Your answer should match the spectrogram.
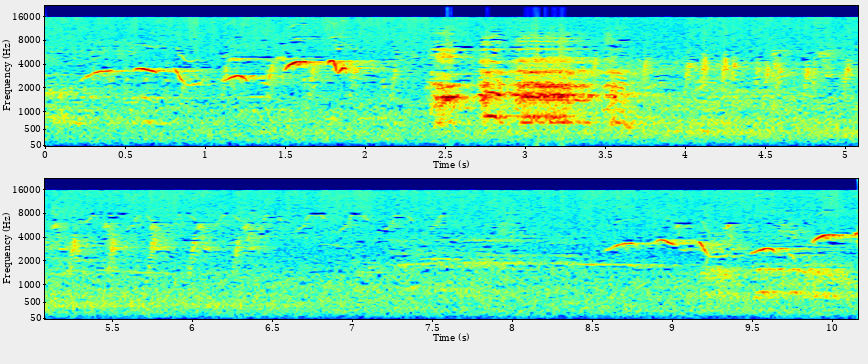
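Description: Oriental magpie-robin singing short whistled phrases that slide up and down in pitch, one burst of song in the first two seconds and another near the end. About two and a half seconds in, a rooster crows once, for about a second, louder than the song.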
